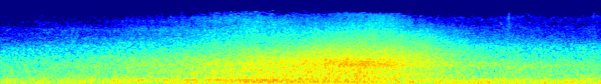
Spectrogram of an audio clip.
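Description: A van drives past close by on a street.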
